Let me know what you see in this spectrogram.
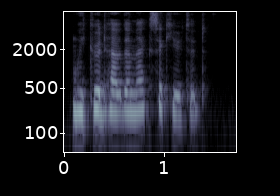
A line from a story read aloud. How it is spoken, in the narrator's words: Shun Wei says quite calmly, like executing people is the kind of thing you do, every once in a while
